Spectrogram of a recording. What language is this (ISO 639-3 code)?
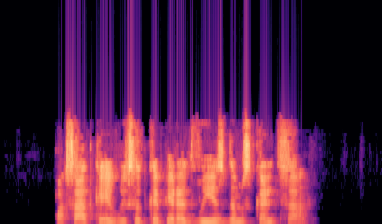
bel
